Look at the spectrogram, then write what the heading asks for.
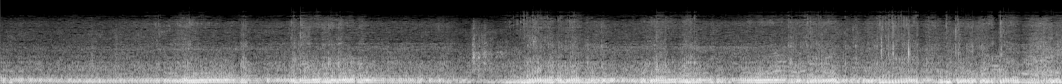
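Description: Car engine revving up and down repeatedly, easing off briefly about four to five seconds in.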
